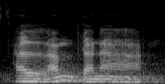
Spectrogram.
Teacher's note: lain ta alamtanaah itu disebut izhar syafawi jadi izhar itu terang jadi mimnya itu terang dibaca dengan mulut tertutup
